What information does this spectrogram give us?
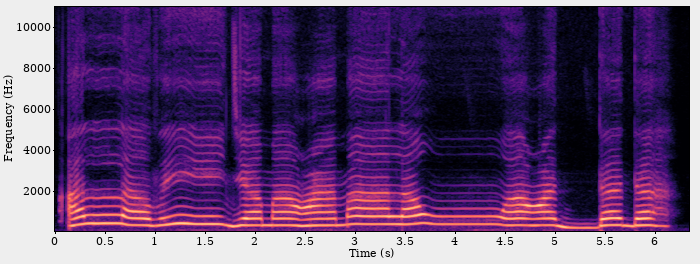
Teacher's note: Zi kita baca panjang 2 harokat karena di depannya terdapat huruf ya sukun atau ya mati.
